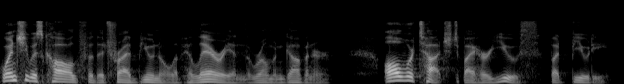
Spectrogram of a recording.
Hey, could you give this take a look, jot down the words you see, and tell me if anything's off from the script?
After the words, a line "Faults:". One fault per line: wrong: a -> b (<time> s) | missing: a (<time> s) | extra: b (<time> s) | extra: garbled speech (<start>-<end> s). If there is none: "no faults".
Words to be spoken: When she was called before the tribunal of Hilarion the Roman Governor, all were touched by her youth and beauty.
When she was called for the tribunal of Hilarion the Roman Governor, all were touched by her youth but beauty.
Faults:
wrong: before -> for (0.8 s)
wrong: and -> but (5.5 s)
